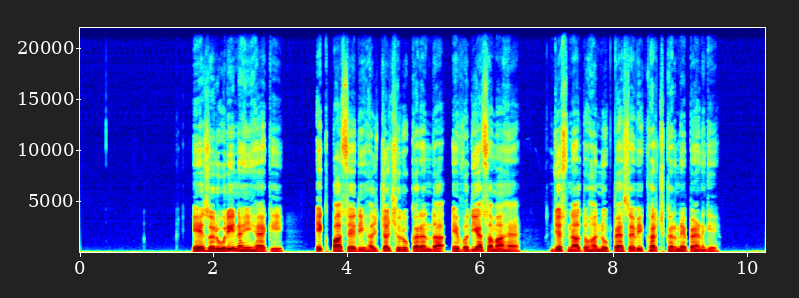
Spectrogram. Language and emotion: Punjabi, neutral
